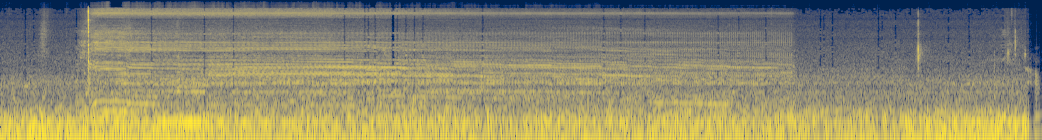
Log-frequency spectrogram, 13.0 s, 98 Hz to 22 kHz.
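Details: Citizen CH452/CH453 upper-arm blood pressure monitor during repair testing, adjusting the deflation rate: steady pump hum with a beep, then the motor stops and the cuff releases air.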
